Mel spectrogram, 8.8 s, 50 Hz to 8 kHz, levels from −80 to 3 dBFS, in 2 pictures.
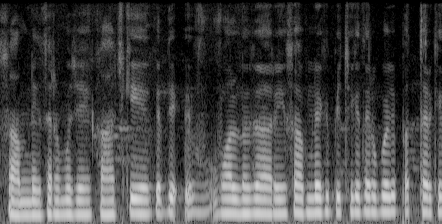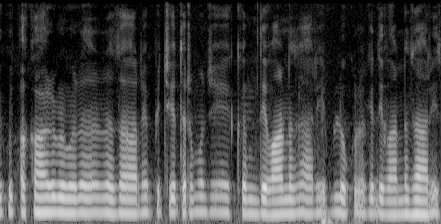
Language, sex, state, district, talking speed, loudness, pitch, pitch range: Garhwali, male, Uttarakhand, Tehri Garhwal, 325 wpm, -16 LUFS, 145 Hz, 140-150 Hz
